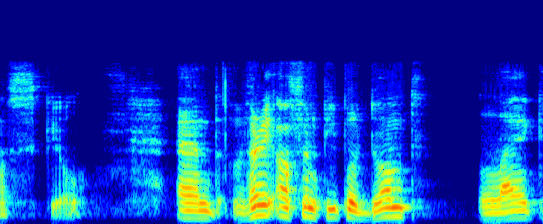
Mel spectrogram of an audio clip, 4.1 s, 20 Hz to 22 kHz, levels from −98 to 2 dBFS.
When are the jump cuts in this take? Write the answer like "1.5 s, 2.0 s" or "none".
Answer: 1.7 s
